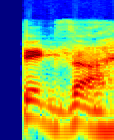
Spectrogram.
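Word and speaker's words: pizza: ہمارے ہاں اسے پیزا بولا جاتا ہے، مگر انگلش میں پہلے زیڈ کے بجائے ہلکی سی ٹی کی آواز نکالی جاتی ہے. انگلش میں اس کا صحیح تلفظ پیٹزا ہے.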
